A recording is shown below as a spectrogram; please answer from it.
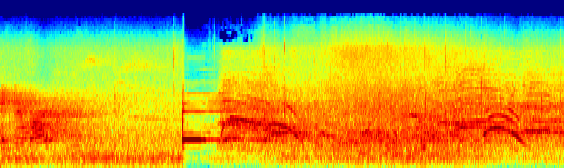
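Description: A swim meet's electronic start signal gives one short steady beep about three seconds in, sending the relay's lead-off swimmers off the blocks. Teammates and spectators then yell and cheer.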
